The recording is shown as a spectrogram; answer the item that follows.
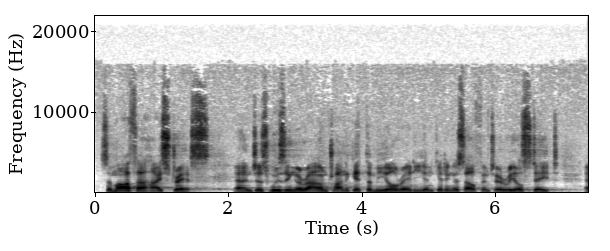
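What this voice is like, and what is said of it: South African English accent. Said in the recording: “my accent, I grew up in South Africa”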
